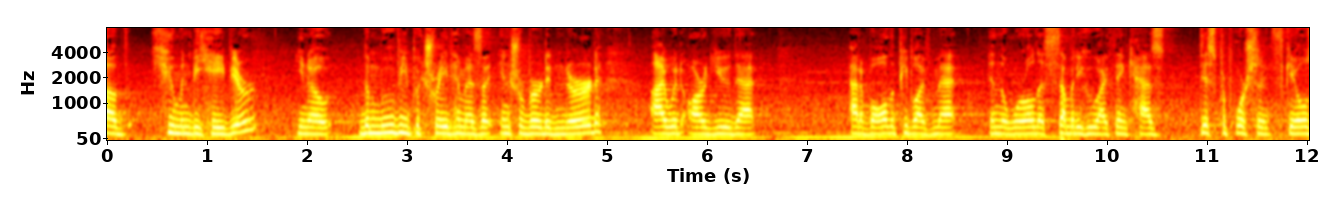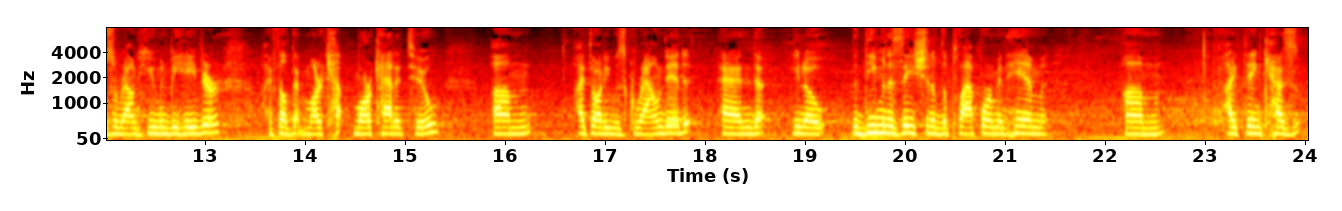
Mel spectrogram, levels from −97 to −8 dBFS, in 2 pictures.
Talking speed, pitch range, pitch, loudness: 165 wpm, 170-185 Hz, 175 Hz, -18 LUFS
